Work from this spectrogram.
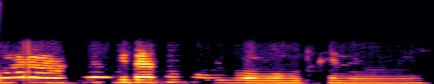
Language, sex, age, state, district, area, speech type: Assamese, female, 30-45, Assam, Dibrugarh, rural, conversation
